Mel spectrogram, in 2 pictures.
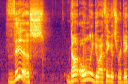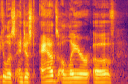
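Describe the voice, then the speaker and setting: A man speaks fairly slowly in a Southern US accent. His pitch is fairly high, with ordinary pitch variation. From US South. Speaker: car YouTuber reacting to videos. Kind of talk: casual reaction commentary.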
